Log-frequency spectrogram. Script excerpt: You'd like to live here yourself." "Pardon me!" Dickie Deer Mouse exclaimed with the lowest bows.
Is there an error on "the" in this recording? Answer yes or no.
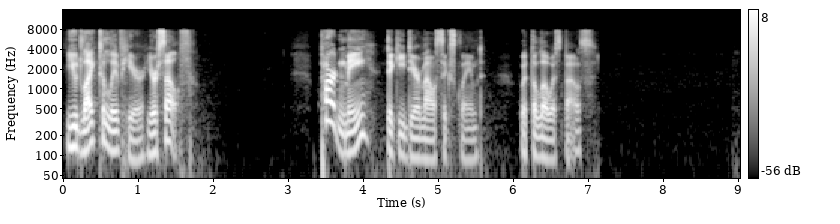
no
